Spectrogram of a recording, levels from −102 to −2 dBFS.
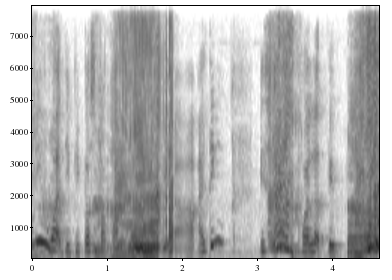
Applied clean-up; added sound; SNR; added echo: none; Zipper (clothing); -4 dB; none.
